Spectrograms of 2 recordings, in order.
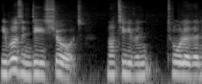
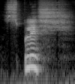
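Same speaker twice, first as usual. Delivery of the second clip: ordinary delivery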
